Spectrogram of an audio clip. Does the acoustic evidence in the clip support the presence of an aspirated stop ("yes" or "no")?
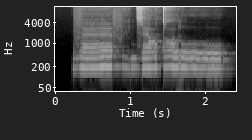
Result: no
